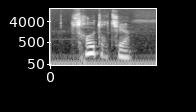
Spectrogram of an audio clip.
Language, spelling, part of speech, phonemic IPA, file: Dutch, schoteltje, noun, /ˈsxotəlcə/, Nl-schoteltje.ogg
- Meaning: diminutive of schotel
